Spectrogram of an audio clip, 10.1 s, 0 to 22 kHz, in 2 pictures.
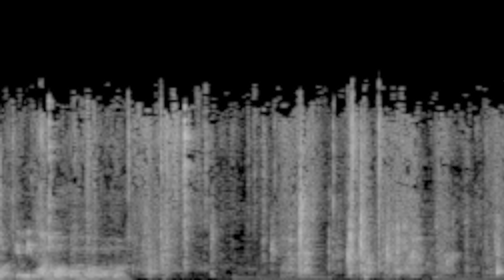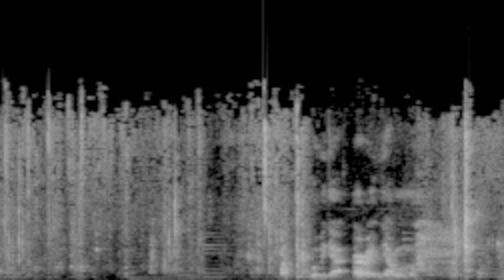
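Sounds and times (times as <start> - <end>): bag rustling and crackling: 0.0 - 8.3
soft background music: 0.0 - 10.0.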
